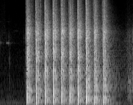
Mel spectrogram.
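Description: A paintball gun fires outdoors into a valley, ten sharp, evenly spaced shots in a rapid burst, loud and close, each with a short decaying tail, followed by a faint rustle.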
